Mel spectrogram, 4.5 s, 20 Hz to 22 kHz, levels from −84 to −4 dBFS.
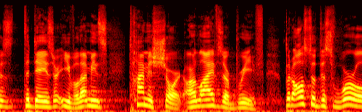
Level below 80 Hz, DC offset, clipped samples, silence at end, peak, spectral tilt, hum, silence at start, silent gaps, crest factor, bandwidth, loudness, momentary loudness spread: -46 dBFS; under 0.1%; under 0.1%; 0 s; -6 dBFS; -5 dB/octave; none; 0 s; none; 16 dB; 19 kHz; -23 LUFS; 8 LU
